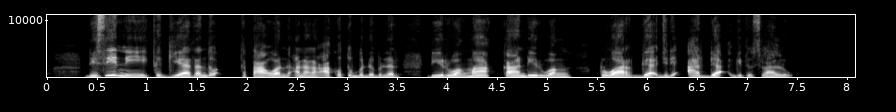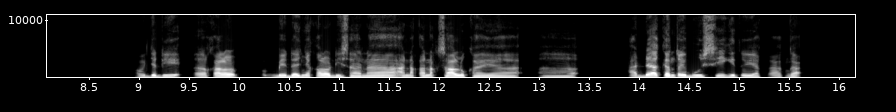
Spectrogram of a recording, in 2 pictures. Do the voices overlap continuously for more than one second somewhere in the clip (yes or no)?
no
